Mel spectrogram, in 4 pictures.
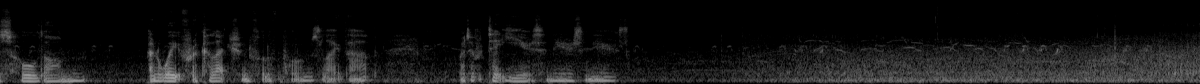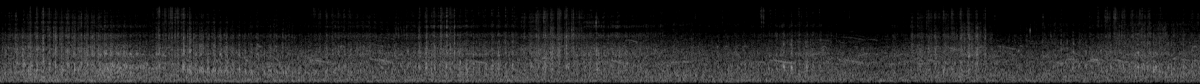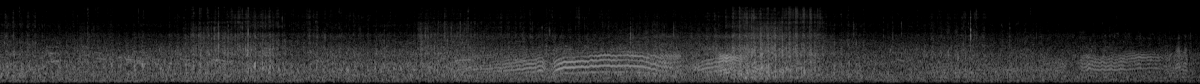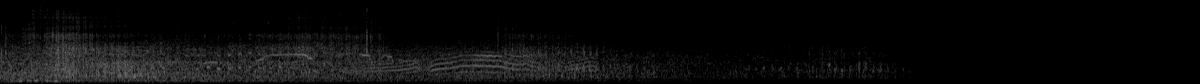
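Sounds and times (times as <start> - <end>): steady background hiss: 0.0 - 44.8
birds calling: 3.2 - 44.8.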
